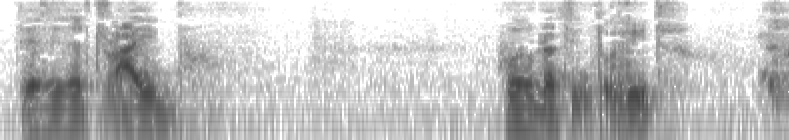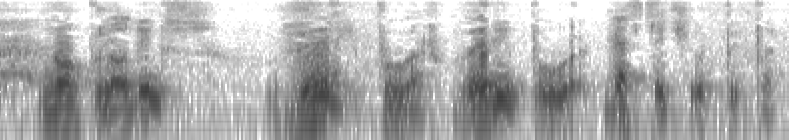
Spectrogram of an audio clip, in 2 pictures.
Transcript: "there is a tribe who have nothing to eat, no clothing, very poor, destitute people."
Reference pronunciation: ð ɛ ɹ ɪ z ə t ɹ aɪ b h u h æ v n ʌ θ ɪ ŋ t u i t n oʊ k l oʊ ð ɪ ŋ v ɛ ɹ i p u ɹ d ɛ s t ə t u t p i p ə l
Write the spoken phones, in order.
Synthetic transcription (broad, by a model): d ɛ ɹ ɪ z ə t ɹ aɪ b h u h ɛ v n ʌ t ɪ ŋ t u i t n oʊ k l oʊ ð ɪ ŋ v ɛ ɹ i p u ɹ d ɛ s t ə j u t p i p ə l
